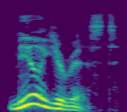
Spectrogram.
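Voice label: "meliorist", British English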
